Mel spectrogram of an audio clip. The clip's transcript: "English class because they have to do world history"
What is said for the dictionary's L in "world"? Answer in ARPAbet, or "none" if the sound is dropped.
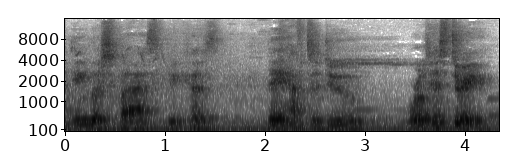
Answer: L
